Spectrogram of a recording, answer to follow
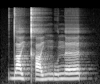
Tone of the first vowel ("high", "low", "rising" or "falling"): falling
